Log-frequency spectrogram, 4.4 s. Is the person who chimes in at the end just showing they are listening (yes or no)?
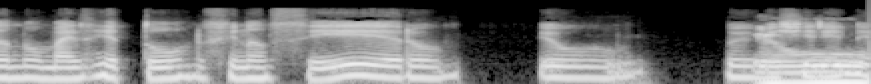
no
